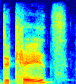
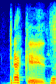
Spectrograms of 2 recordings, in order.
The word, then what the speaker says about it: decades: our next word is decades instead of decades it's decades stress at the beginning okay decades okay good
